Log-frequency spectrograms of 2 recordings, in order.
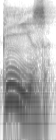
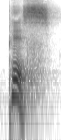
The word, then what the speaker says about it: peas: Čiže čiže peas. OK. Pozor, peas. A toto nás opäť nabáda k tomu alebo nesprávne vyslovujeme pis. Pis, čiže opäť krátke, nie dlhé pe, ale pi.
